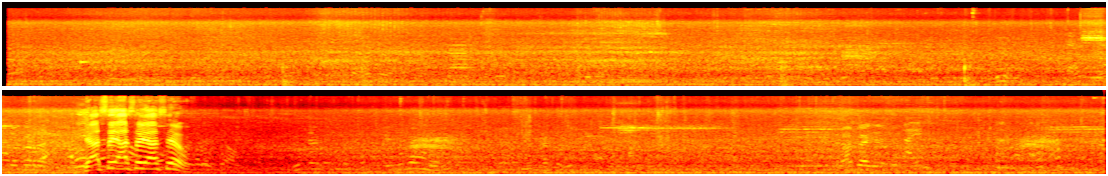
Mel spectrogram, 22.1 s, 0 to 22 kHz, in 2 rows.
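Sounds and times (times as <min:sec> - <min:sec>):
vehicle engines passing: 0:00.1 - 0:22.0.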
